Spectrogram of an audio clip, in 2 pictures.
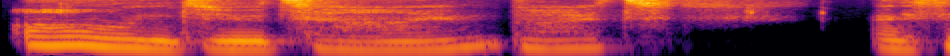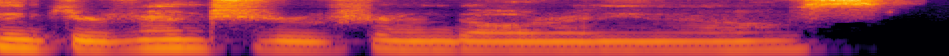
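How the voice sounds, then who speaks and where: Woman putting on a gravelly, sly mystery caller. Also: sits low, fairly even intonation, slow pace, warm tone. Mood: cryptic. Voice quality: gravelly, raspy. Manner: sly, cryptic, taunting.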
